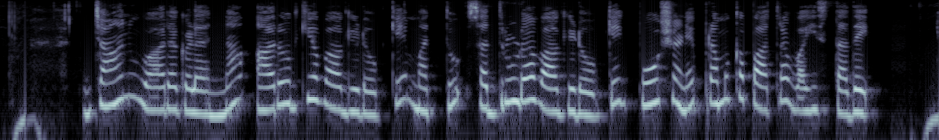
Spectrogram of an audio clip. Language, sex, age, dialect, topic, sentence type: Kannada, female, 18-24, Mysore Kannada, agriculture, statement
